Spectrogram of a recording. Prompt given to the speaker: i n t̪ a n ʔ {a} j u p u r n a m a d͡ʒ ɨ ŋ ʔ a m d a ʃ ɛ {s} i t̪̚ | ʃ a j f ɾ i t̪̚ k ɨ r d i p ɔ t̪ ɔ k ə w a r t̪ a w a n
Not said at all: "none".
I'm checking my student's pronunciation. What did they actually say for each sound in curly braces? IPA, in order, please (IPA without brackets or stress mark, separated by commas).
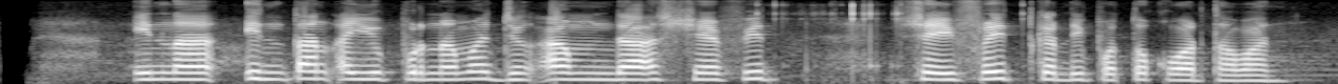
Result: a, f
